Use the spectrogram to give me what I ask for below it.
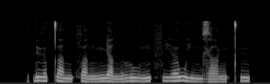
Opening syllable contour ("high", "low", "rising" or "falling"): rising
